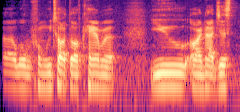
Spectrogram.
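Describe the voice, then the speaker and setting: Low-voiced male interviewer. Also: completely flat delivery, a little slow, a little mellow. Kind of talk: casual interview questions. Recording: faint background noise.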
